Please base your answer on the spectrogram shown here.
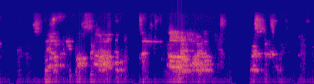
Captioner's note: people chattering indistinctly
